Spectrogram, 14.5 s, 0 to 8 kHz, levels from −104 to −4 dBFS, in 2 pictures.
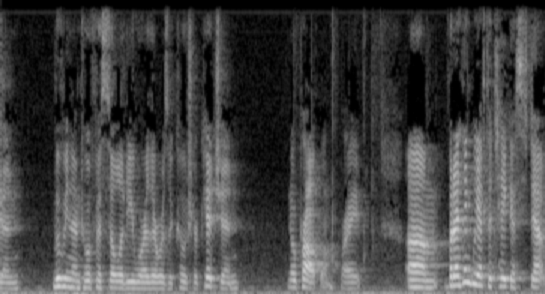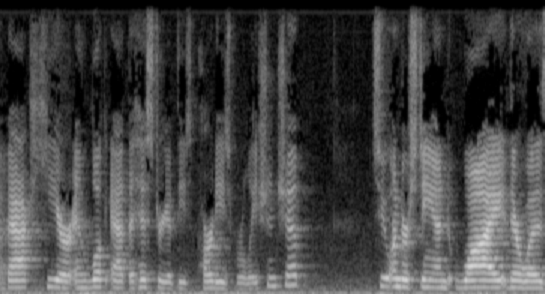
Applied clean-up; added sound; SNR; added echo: none; none; none; none.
